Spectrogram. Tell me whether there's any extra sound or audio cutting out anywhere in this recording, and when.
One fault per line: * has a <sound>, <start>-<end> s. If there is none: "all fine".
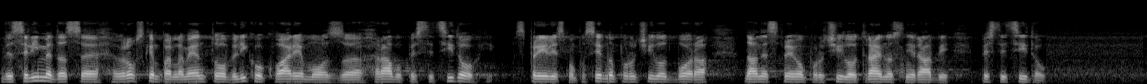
all fine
